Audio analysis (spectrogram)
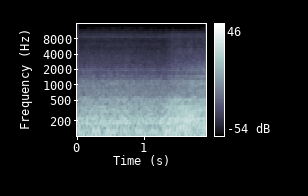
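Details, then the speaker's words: Nissan Altima at auction, service engine light flashing, weak power in gear; deep uneven rumble that stumbles and lurches, sounds like a dead cylinder, not confirmed. "okay so this thing sounds like a dead cylinder yeah i don't trust it"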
